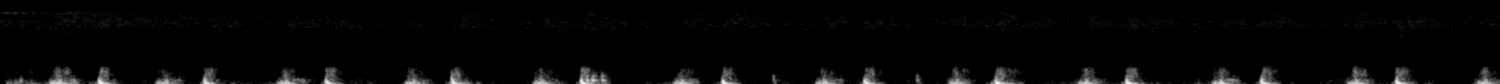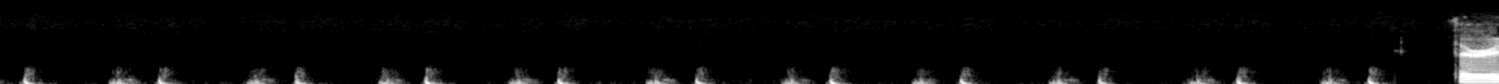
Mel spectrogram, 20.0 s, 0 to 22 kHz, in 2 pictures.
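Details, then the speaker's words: Asymptomatic 15-year-old girl with a congenital bicuspid aortic valve, lower left sternal border: early systolic ejection sound and a grade 3 somewhat musical systolic murmur. "note the early systolic ejection sound and a Grade Three somewhat musical systolic merma"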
